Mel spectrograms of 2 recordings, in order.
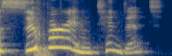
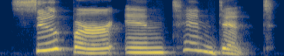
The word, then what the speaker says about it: superintendent: Okay, boys and girls, so superintendent is our word. So we've got super as a prefix here, and then intendant. Can you sound out the word with me? Superintendent. 5 syllables.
